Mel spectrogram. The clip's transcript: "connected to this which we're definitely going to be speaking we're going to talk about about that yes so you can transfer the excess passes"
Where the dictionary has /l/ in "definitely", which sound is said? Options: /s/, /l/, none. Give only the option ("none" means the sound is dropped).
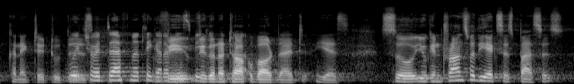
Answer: /l/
